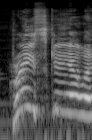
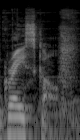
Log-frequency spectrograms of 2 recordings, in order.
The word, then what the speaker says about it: Grayscale: Now, we could do a drinking game for every time that I mispronounce Grayscale's name and call him Grayskull. That would be a good drinking game, because I have a bad habit of getting his name wrong, and I apologize for that, Grayscale.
